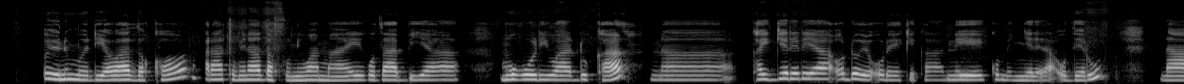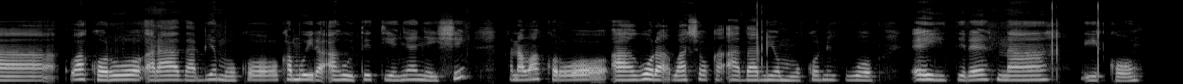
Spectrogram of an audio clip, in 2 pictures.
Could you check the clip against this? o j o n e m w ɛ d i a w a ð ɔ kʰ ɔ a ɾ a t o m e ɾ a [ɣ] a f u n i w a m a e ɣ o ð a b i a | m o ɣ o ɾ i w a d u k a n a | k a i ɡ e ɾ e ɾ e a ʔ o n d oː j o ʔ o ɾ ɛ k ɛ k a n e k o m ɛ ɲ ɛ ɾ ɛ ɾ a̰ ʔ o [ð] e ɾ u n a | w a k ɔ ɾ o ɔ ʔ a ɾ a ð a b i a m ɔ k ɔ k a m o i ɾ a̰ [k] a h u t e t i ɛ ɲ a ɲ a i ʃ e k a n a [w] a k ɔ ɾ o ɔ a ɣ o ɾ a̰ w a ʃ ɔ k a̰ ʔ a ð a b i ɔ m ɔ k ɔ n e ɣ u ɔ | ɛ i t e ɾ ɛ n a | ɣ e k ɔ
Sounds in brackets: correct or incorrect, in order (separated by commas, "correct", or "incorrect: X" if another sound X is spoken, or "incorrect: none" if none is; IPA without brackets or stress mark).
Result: incorrect: ð, correct, incorrect: ʔ, correct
